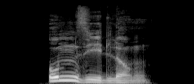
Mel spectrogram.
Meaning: resettlement
- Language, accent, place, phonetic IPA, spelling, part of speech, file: German, Germany, Berlin, [ˈʊmˌziːdlʊŋ], Umsiedlung, noun, De-Umsiedlung.ogg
